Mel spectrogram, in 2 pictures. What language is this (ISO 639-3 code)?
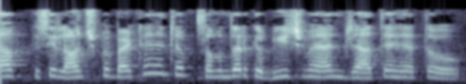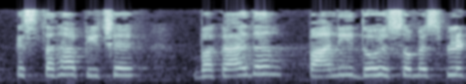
urd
